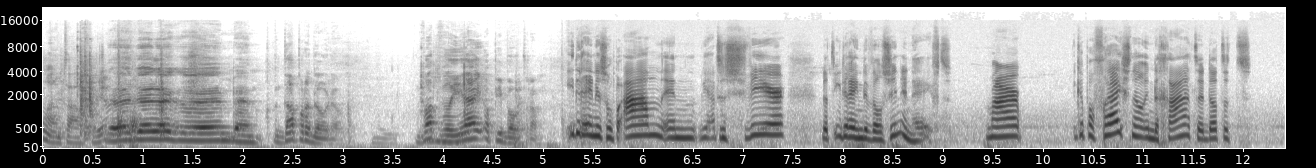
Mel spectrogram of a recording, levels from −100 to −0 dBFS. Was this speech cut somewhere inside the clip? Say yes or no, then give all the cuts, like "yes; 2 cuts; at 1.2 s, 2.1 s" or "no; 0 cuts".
yes; 1 cut; at 6.7 s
